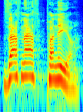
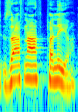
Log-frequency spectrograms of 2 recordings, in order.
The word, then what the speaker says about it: Zaphnath-Paneah: Zaphnath-Paneah. It is Zaphnath-Paneah. Zaphnath-Paneah.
